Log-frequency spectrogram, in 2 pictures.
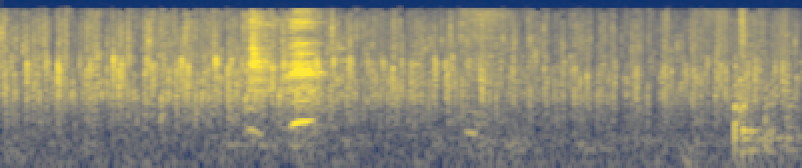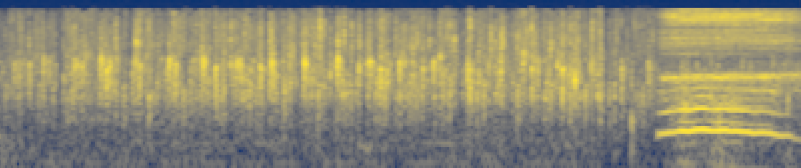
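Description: A small string ensemble plays a piece of music.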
